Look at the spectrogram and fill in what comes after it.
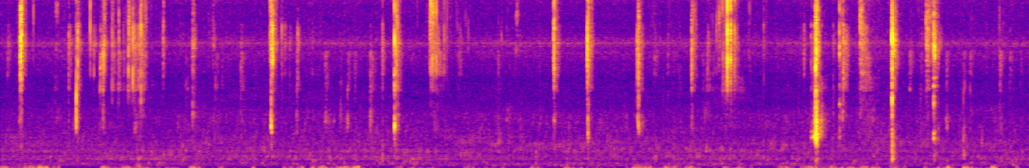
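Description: Close-up eating sounds: chewing chow mein noodles and a chicken pakora, with soft irregular chewing thumps and wet mouth clicks and smacks now and then, two sharper ones near the end.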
